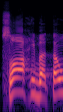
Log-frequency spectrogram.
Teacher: صاحبۃ، صاد حروف مستعلیہ میں بھی ہے، حروف مطبقہ میں ایکسٹرا موٹے حروف میں سے بھی ہے، اور صاد کے بعد الف آ گیا، یہ الف بھی موٹا ہو جائے گا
